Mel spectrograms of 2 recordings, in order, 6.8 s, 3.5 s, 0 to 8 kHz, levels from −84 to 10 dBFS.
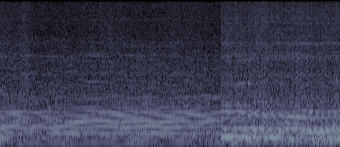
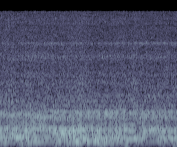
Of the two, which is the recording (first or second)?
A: first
